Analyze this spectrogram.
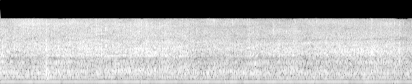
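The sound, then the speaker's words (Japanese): Steady, loud sizzling of konjac being stir-fried in a pan until lightly cooked through, a dense hiss running the full length with faint periodic scrapes and a low hum underneath; no one speaks. “こんにゃくに軽く火が通るまで炒めます。”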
